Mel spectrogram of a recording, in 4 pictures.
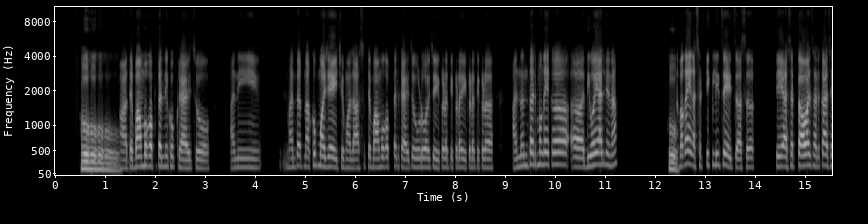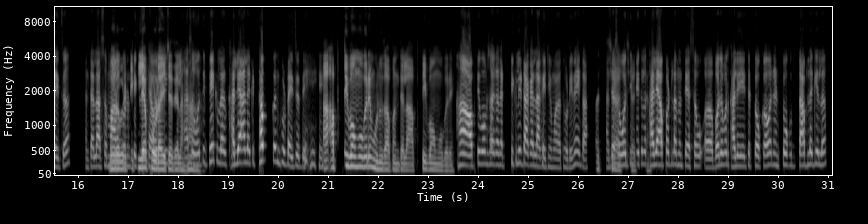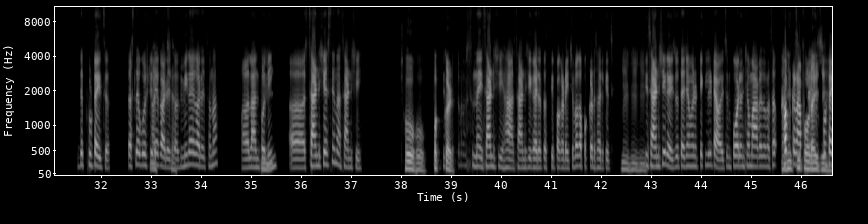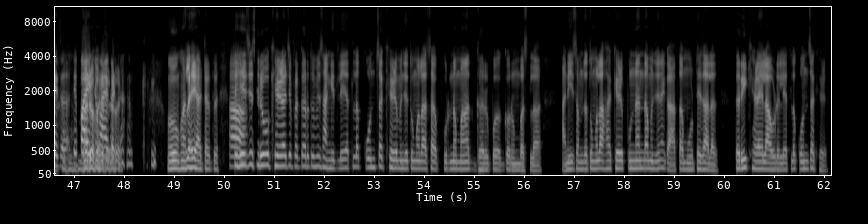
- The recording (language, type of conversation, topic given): Marathi, podcast, बालपणी तुला कोणत्या खेळण्यांसोबत वेळ घालवायला सर्वात जास्त आवडायचं?
- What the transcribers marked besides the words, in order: tapping; chuckle; chuckle; laughing while speaking: "बरोबर बरोबर. हो, मलाही आठवतं"; laugh; "पुन्हा एकदा" said as "पुन्हांदा"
